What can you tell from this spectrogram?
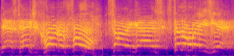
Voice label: radio in transit; Left 4 Dead 2; left4dead2 dlc3; planepilot; npc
